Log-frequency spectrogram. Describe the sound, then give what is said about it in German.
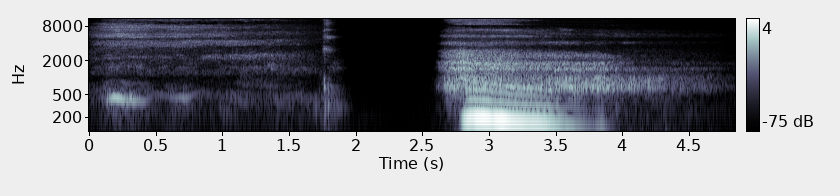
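A deep breath in and out during a guided relaxation breathing exercise: a long airy inhale, a brief silent pause, then a long, loud exhale with a voiced sigh that gradually fades away. “lade ich dich ein, mit mir einmal tief auszuatmen und während du dann ausatmest, fließt die Wolke einfach so fort. Okay? Atme ein.”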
